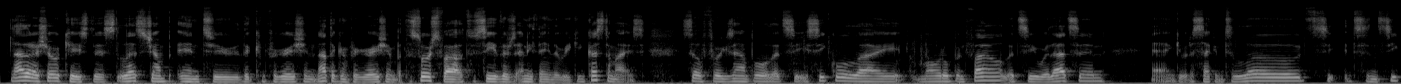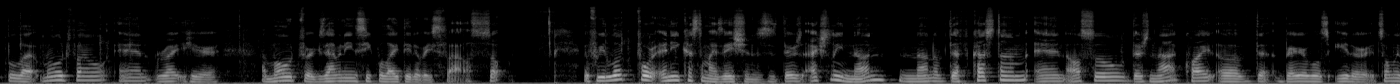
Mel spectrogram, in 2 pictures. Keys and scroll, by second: 7.9-8.4 typing, 9.1 ctrl+n, 15.0 alt+<, 15.6 ctrl+=, 16.4 ctrl+space, 18.4 ctrl+g, 18.7-19.7 ctrl+n, 20.0 ctrl+s, 20.2 typing, 23.8-25.1 typing, 27.4 ctrl+n, 27.7 ctrl+p.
